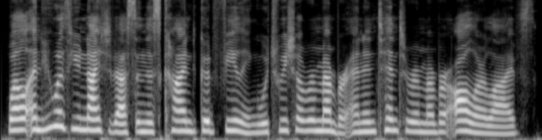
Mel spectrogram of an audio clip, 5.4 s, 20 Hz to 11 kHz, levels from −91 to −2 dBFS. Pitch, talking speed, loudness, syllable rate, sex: 230 Hz, 245 wpm, -20 LUFS, 6.0 syllables/s, female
